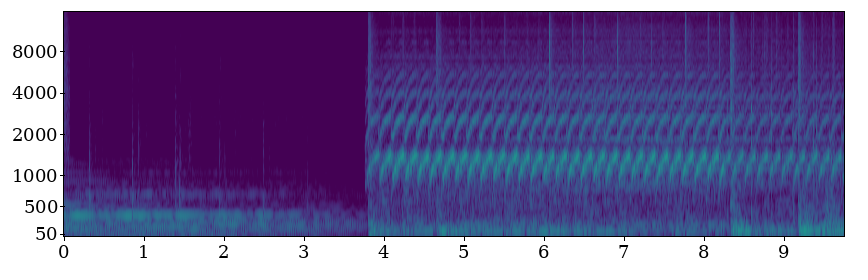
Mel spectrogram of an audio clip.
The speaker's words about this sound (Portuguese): Pensei que você fosse cuidar do alarme. Deve ser um alarme reserva, se pegarem a gente.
